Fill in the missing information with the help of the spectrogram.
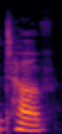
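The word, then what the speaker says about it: ת: The final letter of the alphabet is a tav, and it is pronounced like a T.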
